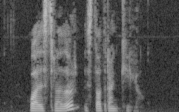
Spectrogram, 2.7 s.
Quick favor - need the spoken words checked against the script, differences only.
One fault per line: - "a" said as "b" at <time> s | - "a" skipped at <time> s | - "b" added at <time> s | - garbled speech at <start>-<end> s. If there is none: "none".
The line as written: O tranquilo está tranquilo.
- "tranquilo" said as "adestrador" at 0.5 s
